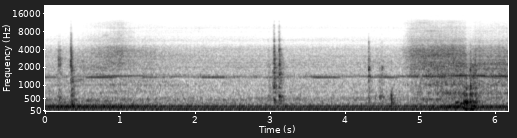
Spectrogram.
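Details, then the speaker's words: 1993 Ford Ranger after repair, previous noises gone; smooth, even idle with faint steady hum, no knocks or taps, runs super smooth with good power; normal running engine. "running really good super smooth got good power get up gets up and goes where it needs to get to"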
